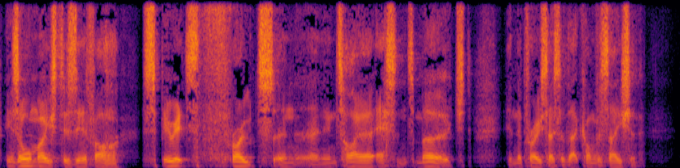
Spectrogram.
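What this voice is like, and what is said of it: Imitates an English folk singer's voice. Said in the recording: “I sound exactly like the English country folk singer Beans on Toast ... good Beans on Toast impression”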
